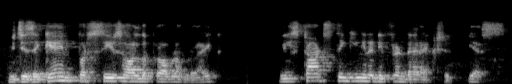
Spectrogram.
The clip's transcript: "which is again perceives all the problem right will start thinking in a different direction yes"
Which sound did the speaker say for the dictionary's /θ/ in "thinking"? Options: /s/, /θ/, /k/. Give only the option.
/s/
